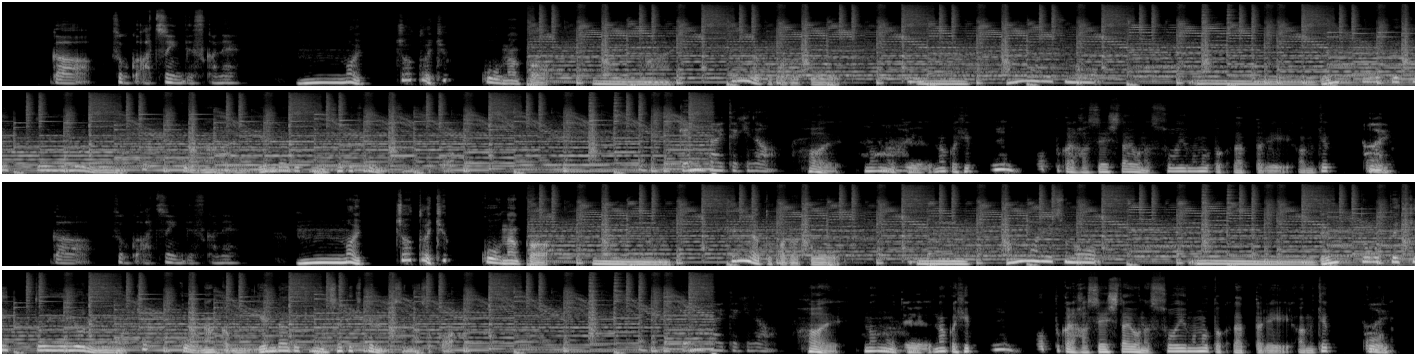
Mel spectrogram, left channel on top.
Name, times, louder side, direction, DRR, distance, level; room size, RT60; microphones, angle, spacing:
voice 1, 0.5-2.4 6.4-6.7 9.0-9.4 16.2-16.6 19.6-20.6 20.9-21.9 22.9-23.2 24.0-24.3 27.7-28.0, left 6 dB, 45° left, 0.4 m, -29 dB
voice 2, 2.9-3.6 3.9-4.5 4.8-5.5 5.9-6.7 7.2-8.8 9.1-9.7 10.0-11.0 11.9-15.6 15.9-18.7 22.1-23.8 24.7-27.4 27.8-28.0, right 5 dB, 55° right, 0.4 m, -23 dB
Organ, 5.2-21.2, left 1 dB, 5° left, 0.8 m, -28 dB
3.4 x 2.1 x 2.8 m
head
